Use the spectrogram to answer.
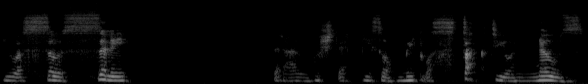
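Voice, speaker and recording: A woman's voice: fairly low pitch, steady tone, slow pace, fairly bright tone, slightly rough, heavily acted. A woman voicing a grumpy, scolding village husband, blunt and emphatic, as a storybook character. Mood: angry.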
